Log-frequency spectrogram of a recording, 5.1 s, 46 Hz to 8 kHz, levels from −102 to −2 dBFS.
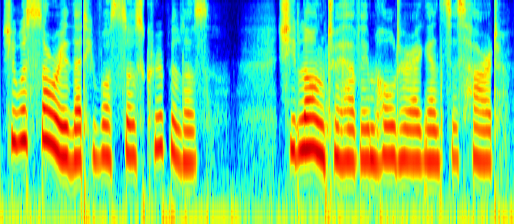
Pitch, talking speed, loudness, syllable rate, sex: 225 Hz, 210 wpm, -18 LUFS, 5.3 syllables/s, female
